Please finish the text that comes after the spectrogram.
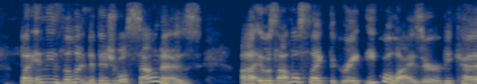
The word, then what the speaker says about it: sauna: here call them um saunas but I know up there it's pronounced sauna because that's the the proper Finnish pronunciation. Finnish name the Finnish pronunciation.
